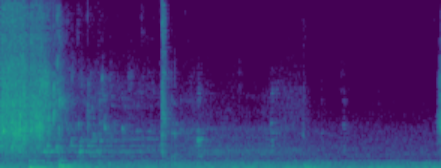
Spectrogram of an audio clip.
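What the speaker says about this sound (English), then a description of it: "You rinse this off." Water runs and drips while a safety razor is rinsed off, with soft splashes and a few sharp taps and clinks against a quiet background, close by and with no speech.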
